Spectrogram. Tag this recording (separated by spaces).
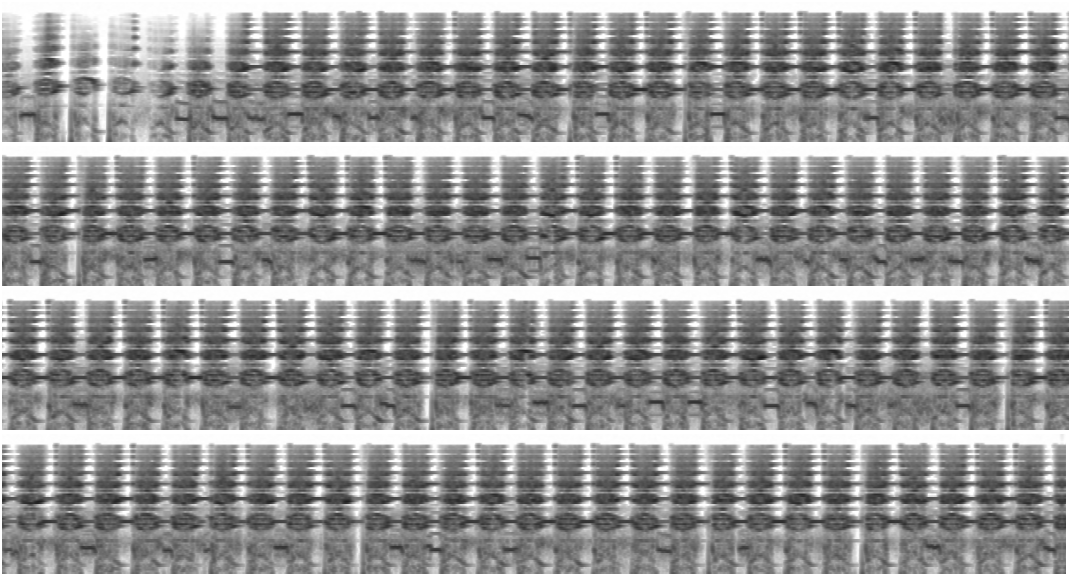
alien animal animals creature critter space synth synthesized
